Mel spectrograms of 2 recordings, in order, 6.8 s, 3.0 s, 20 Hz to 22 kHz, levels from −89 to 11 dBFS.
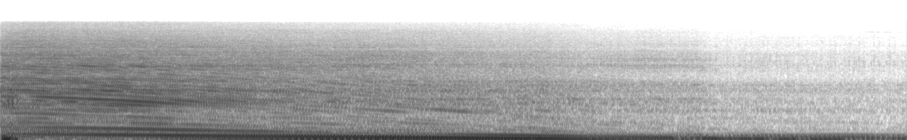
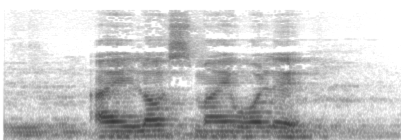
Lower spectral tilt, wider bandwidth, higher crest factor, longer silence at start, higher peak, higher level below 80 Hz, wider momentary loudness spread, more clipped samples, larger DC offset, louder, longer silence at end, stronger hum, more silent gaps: first, -6 dB/octave vs -4.5 dB/octave; second, 10 kHz vs 16.5 kHz; about the same, 14 dB vs 16 dB; about the same, 0 s vs 0.05 s; first, 0 dBFS vs -6 dBFS; first, -20 dBFS vs -54 dBFS; second, 10 LU vs 18 LU; neither; neither; first, -16 LUFS vs -20 LUFS; second, 0 s vs 0.55 s; neither; neither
